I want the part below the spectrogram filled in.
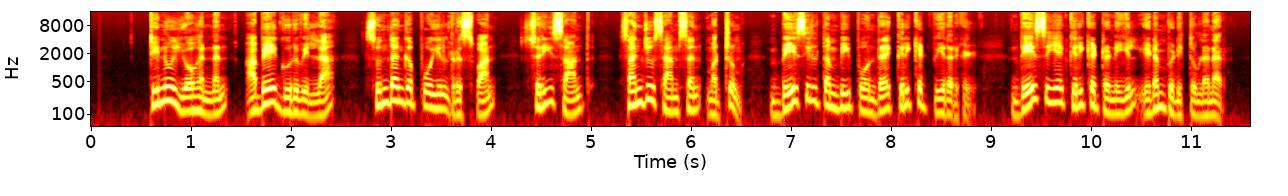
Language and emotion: Tamil, neutral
